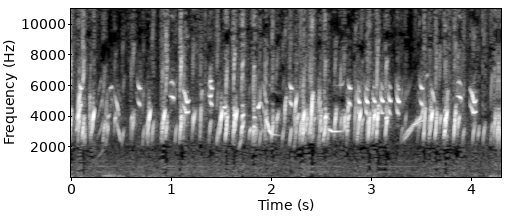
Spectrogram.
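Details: Goldfinch song intended to make goldfinches sing and breed: a steady stream of fast, tinkling chirps and short whistled slurs with scarcely a break.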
